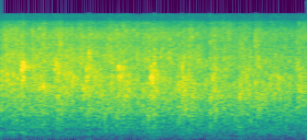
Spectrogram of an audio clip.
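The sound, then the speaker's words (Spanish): A church crowd applauds God steadily, a dense, even wash of many hands clapping at a constant loud level with no voices standing out. “¿Por qué no le dan un aplauso a Dios por eso?”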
